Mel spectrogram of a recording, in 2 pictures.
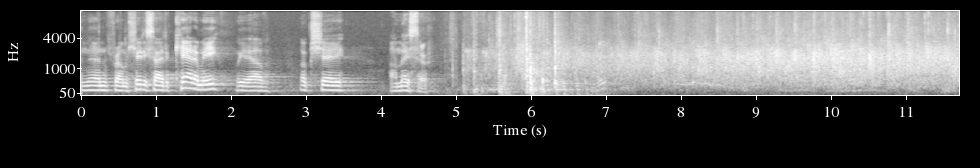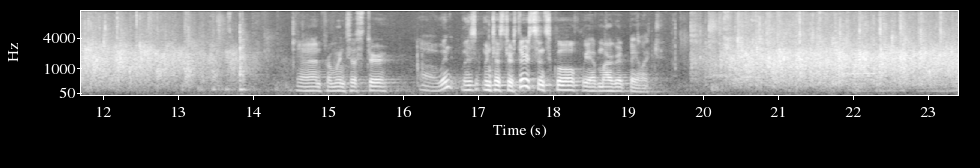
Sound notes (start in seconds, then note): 4.9 certificate thuds; 5.5 attendees applaud; 19.7 attendees applaud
